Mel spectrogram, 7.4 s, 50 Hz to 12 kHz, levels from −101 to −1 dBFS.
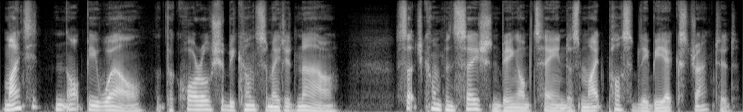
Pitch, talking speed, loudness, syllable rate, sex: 110 Hz, 160 wpm, -20 LUFS, 5.2 syllables/s, male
